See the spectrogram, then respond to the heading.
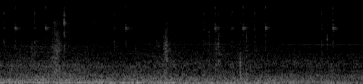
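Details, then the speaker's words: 1983 Honda Magna V65 1100 (VF1100C) electrical test, engine started: quick light turn-signal relay clicks near four a second, faster than normal because the rear signal bulbs aren't connected. "It's fast because we're not hooked up with the rear signals."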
